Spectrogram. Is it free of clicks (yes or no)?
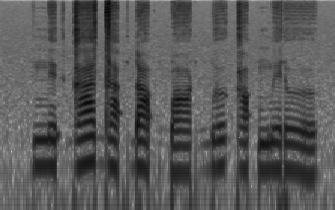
yes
